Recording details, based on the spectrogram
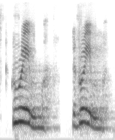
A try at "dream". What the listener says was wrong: Em vẫn không cảm nhận được cô ơi, tại vì em thấy là chị vẫn phát âm cái từ đờ, cái từ đờ nó vẫn hơi dài dài.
